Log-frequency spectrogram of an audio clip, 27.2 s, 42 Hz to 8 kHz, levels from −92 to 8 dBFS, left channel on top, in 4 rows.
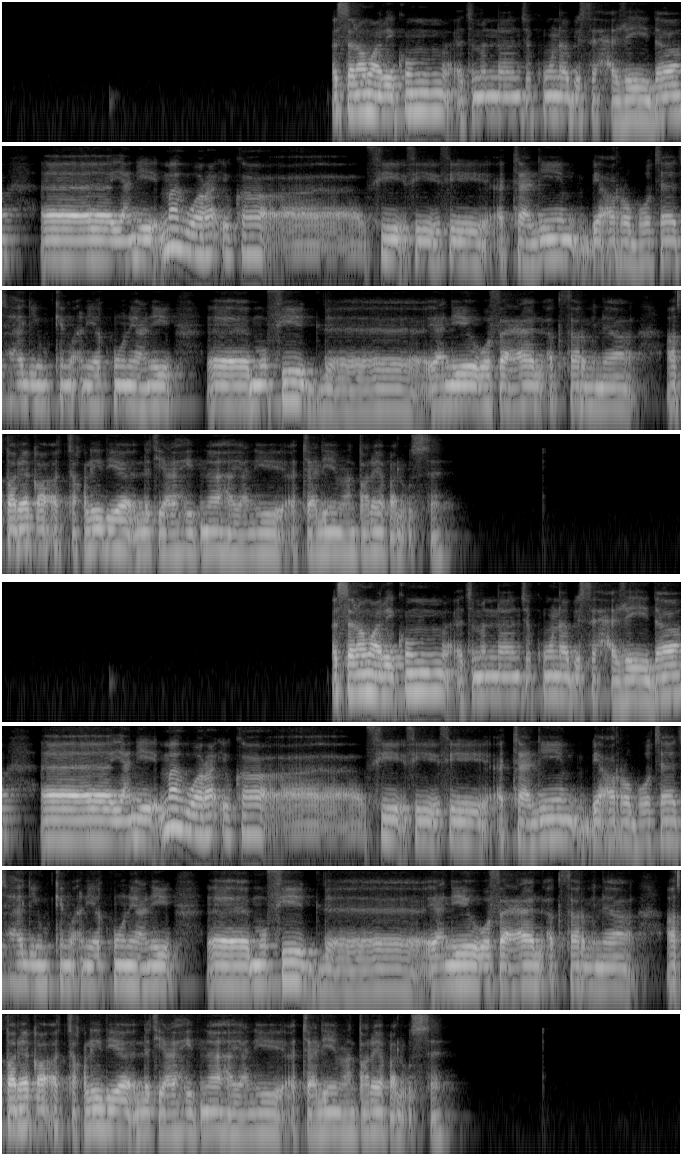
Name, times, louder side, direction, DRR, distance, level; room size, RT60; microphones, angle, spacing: voice 1, 3.3-24.8, right 1 dB, 25° right, 1.0 m, -26 dB
21.0 x 12.0 x 3.9 m
head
